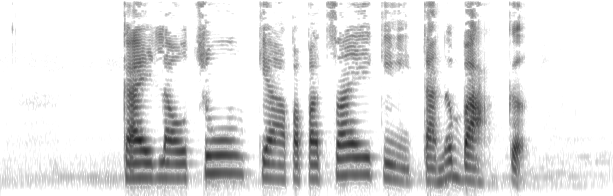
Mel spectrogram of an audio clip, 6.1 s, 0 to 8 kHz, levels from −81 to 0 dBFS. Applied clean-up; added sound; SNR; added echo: none; none; none; none.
